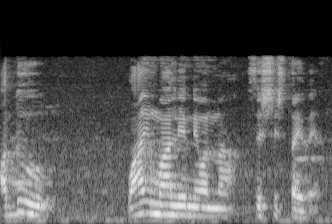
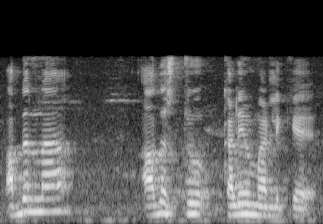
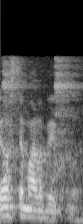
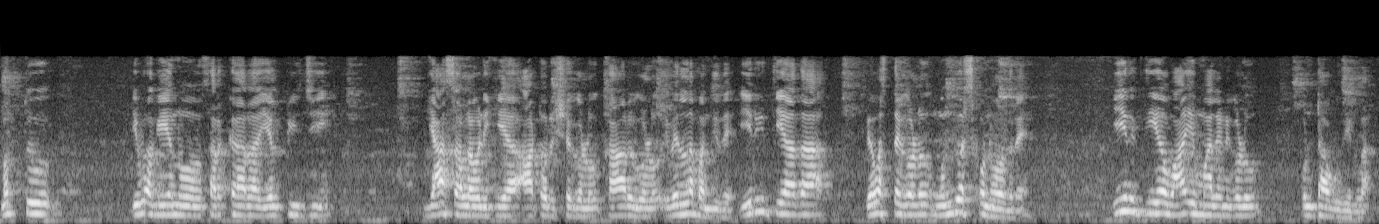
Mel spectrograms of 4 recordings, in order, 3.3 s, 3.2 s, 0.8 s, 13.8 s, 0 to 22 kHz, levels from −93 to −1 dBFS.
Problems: background sounds at intervals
